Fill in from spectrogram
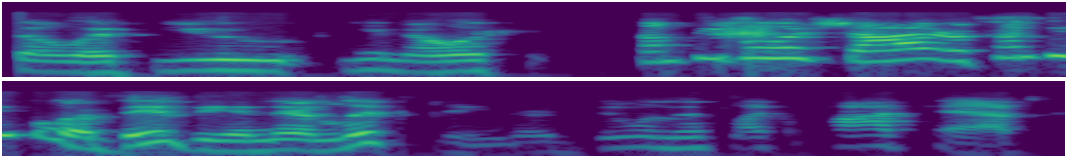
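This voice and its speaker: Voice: medium pitch, huge pitch swings, fast, dry recording. A webinar co-host explaining logistics in an upbeat, chatty way over a video call. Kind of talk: hosting a webinar. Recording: dull, dry video-call audio.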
